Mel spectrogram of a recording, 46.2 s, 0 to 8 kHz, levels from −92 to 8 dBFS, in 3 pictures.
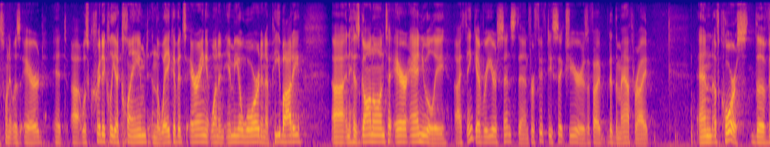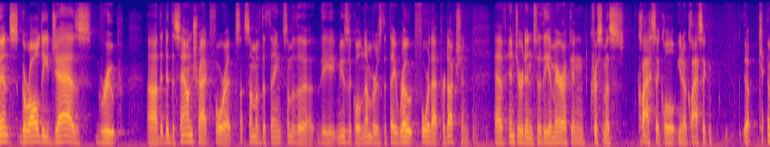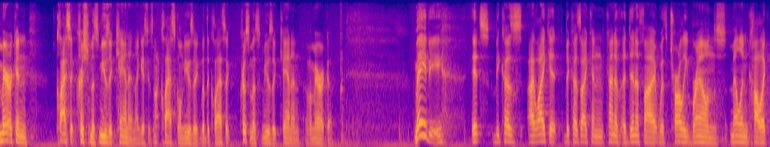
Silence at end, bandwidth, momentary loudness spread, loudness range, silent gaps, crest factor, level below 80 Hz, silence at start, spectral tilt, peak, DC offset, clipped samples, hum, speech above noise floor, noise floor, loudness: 0 s; 7.6 kHz; 12 LU; 6 LU; none; 18 dB; -48 dBFS; 0 s; -5 dB/octave; -2 dBFS; under 0.1%; under 0.1%; none; 26 dB; -45 dBFS; -18 LUFS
